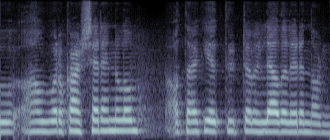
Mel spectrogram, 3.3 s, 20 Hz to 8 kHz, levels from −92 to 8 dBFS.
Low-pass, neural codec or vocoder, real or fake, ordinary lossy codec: none; codec, 16 kHz, 0.5 kbps, X-Codec, HuBERT features, trained on LibriSpeech; fake; none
